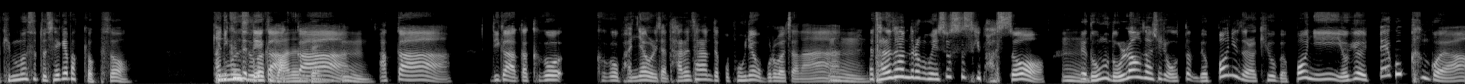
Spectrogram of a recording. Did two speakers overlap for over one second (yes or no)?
yes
